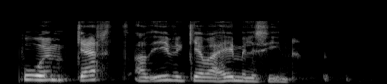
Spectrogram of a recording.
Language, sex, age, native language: Icelandic, male, 50-59, Icelandic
